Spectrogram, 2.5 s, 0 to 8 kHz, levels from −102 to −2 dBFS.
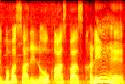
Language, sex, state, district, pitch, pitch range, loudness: Hindi, female, Uttar Pradesh, Lucknow, 220 Hz, 205-250 Hz, -16 LUFS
